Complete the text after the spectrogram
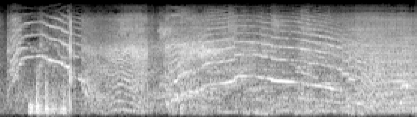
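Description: A door hinge squeals in a long, loud, high-pitched creak, its wavering pitch gliding up and down for several seconds as a door in the New Cross house swings open; the door needs oiling.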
